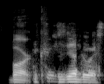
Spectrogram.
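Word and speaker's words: Barq's: A&W the other one bargs okay is that what it's called how do you say it it's a hard Q it's like a k bark a dog I thought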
